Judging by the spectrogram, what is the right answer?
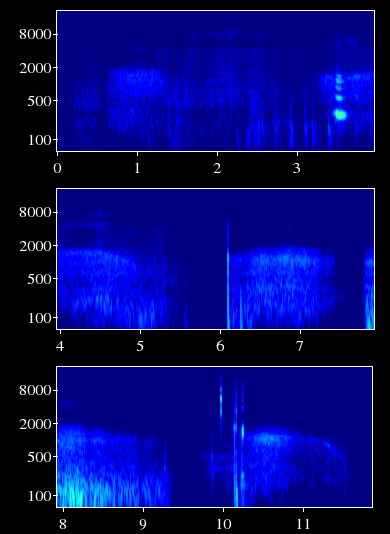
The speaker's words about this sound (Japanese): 一緒に食べよう。それじゃあ、いただきまーす。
